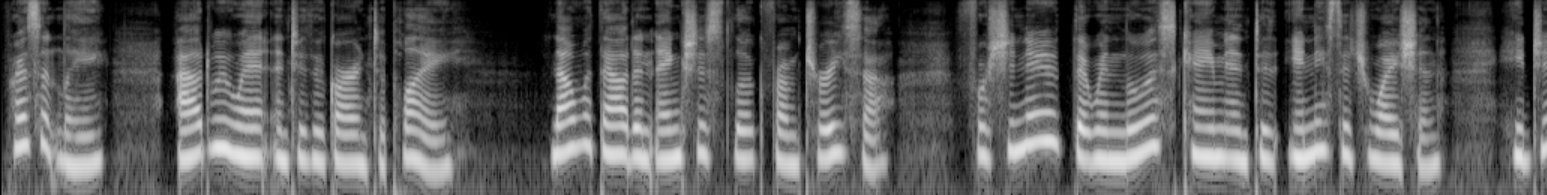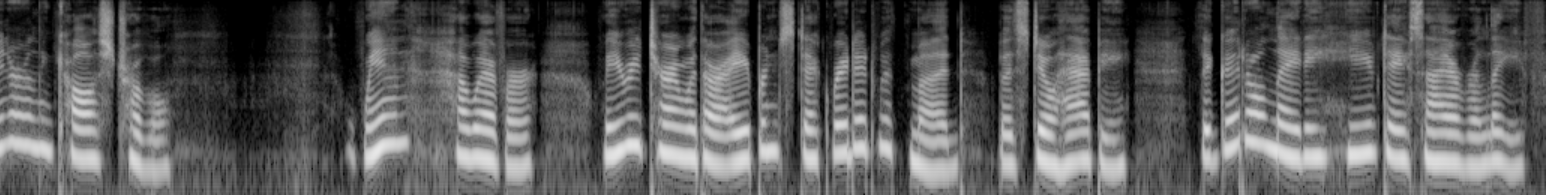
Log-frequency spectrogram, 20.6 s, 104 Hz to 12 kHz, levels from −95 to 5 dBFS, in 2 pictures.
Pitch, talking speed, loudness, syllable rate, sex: 265 Hz, 150 wpm, -16 LUFS, 5.1 syllables/s, female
